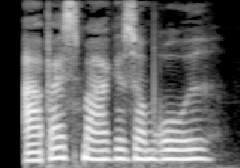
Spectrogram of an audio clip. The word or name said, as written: arbejdsmarkedsområde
